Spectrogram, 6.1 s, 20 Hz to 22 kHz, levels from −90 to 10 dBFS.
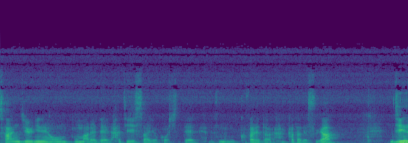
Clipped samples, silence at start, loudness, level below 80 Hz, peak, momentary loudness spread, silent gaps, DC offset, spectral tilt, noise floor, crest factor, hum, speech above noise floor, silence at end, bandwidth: under 0.1%; 0 s; -30 LUFS; -76 dBFS; -8 dBFS; 16 LU; none; under 0.1%; -5.5 dB/octave; -48 dBFS; 22 dB; none; 19 dB; 0 s; 15.5 kHz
